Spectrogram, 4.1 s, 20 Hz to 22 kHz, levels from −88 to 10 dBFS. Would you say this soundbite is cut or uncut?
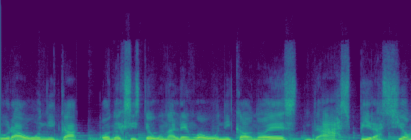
uncut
